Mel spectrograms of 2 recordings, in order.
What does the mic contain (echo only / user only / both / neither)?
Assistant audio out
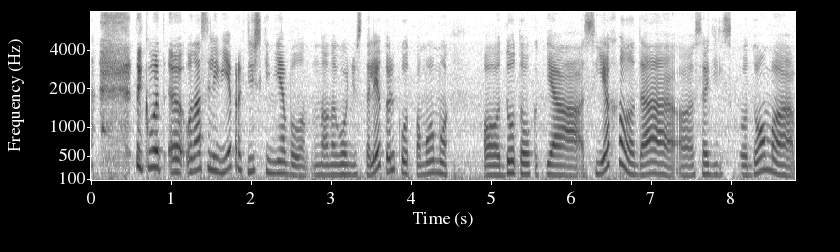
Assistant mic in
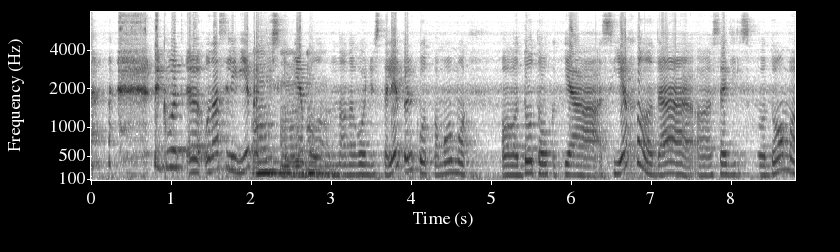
both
